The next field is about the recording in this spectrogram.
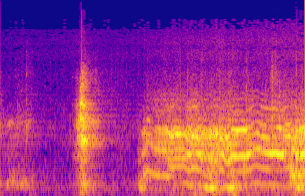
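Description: A cat howls loudly in a long, wavering, drawn-out wail rich in overtones, preceded by a brief sharp yowl and softer murmuring.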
